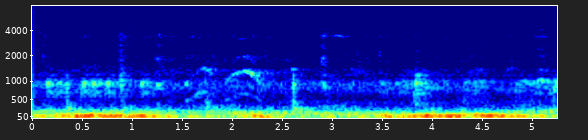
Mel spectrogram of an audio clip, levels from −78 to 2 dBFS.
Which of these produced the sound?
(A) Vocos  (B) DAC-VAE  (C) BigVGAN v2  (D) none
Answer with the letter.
C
